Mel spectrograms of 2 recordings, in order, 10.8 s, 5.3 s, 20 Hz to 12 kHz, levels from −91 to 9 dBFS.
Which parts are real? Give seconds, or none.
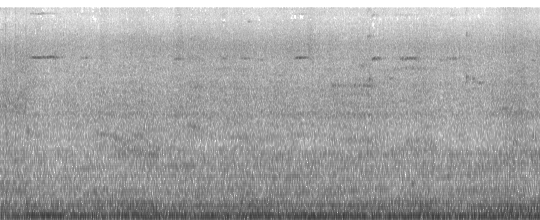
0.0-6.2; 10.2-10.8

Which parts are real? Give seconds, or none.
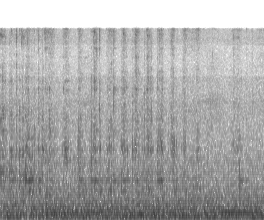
0.0-5.3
